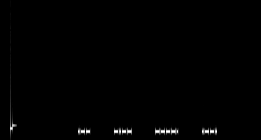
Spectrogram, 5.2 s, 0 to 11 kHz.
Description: Morse code, heard as a keyed tone, about 42 wpm, spaced as for 15 wpm, 700 Hz. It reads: WY9P
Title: USA Call Signs - 6x Character Spacing - 45wpm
